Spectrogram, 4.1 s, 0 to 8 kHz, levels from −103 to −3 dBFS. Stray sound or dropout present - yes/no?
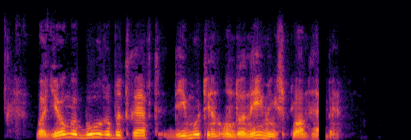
yes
